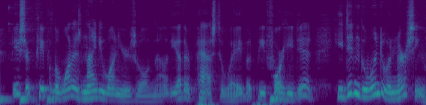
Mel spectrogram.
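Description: A man speaks very fast with an American accent. His pitch swings very widely, and vocal fry runs through his voice. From Scranton, northeastern Pennsylvania. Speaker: state legislator and former radio broadcaster. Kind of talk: casual interview. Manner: halting, repetitive.

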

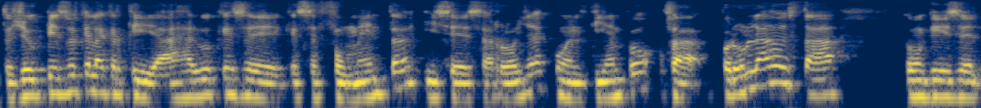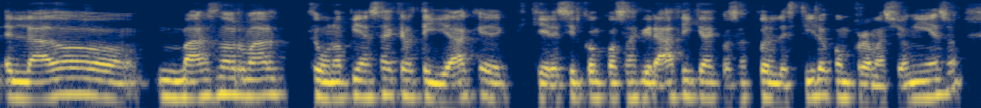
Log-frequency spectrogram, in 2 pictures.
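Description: Here is a man with a normal speaking voice at a medium pitch, keeping a moderate pace with hardly any pauses. His intonation is fairly even and his loudness very even. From Colombia, Caribbean coast (Barranquilla). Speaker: entrepreneur, systems engineer. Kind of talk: interview.

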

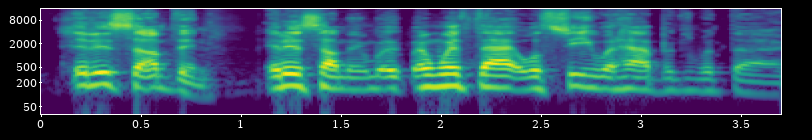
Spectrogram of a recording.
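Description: On a very clean recording with a silent background, a man speaks at a fairly high pitch and a fairly quick pace. He has an unremarkable speaking voice with fairly even intonation. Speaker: podcast host, college student. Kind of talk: casual chat.

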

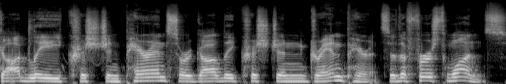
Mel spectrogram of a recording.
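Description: A man with an American accent talks at a fairly slow pace in a fairly high voice. The recording is very clean, with a silent background. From US Midwest, Wisconsin. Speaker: missionary. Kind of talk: podcast teaching.

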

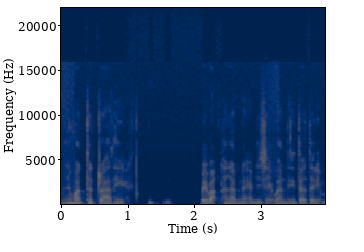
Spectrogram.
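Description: A man talks at a medium pitch in a somewhat breathy voice, his pitch varying in an ordinary way. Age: 30s. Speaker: crypto investor and entrepreneur. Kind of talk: interview storytelling.

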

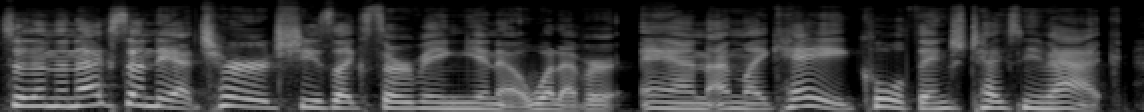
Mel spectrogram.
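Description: With an American accent and a normal speaking voice, a woman at medium pitch speaks at a moderate pace with lively intonation and hardly any pauses, in a very clean recording with a silent background. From Jacksonville, Florida. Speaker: church communications director. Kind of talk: casual chat.

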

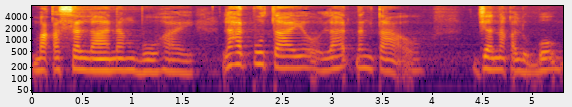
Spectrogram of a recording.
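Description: A woman speaks at a very slow pace. Her pitch is fairly low, with ordinary pitch variation. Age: 70s. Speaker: pastor. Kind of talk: sermon.

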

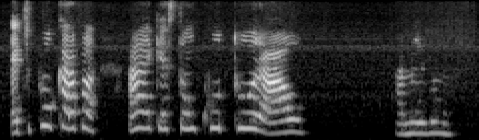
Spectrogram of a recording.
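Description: A woman talks at a moderate pace in a bright, sharp tone, with very wide pitch swings. The sound is dry and close, with no echo. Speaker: university student, podcast co-host. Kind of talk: casual chat.

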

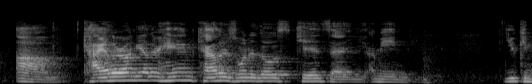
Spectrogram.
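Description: Using a plain, everyday voice, a man with an American accent speaks at a fairly high pitch with ordinary pitch variation. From Waterloo, Iowa. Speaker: father, former wrestler, coach. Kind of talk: interview, casual chat.

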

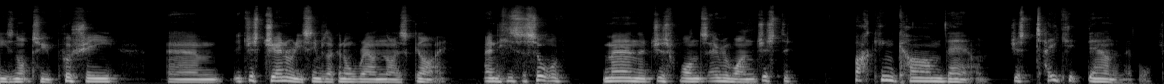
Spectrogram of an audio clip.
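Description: The recording is very clean, with a silent background. A man with a plain, everyday voice talks at a moderate pace and a fairly high pitch, with ordinary pitch variation. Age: 40s. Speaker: movie reviewer. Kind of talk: solo movie review.

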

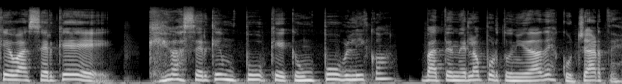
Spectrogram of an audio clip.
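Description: This is a woman with a normal speaking voice. She talks at a moderate pace. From mixed European and Venezuelan heritage. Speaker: musician. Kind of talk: casual conversation.

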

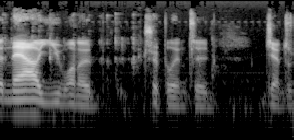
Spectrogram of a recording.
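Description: Australian accent from a male speaker. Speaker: podcast guest. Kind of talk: casual chat.

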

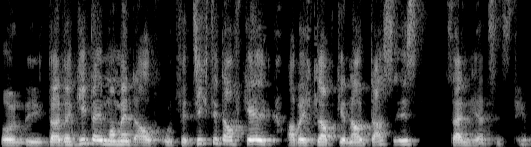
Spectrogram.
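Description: A man with a plain, everyday voice speaks at a fairly high pitch and a moderate pace. He shows ordinary pitch variation and hardly pauses. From Bavaria, Munich. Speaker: human design coach. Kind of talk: interview conversation.

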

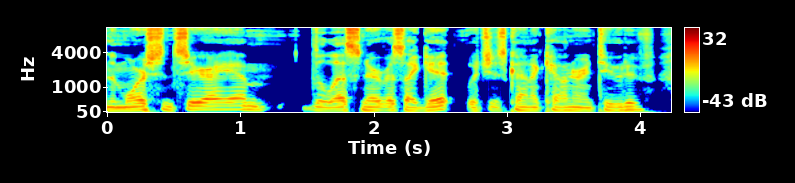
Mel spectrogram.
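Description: A man with a Texan accent, fairly even intonation, and a very clean recording over a silent background. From Texas, Dallas. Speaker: country singer-songwriter. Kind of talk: interview.

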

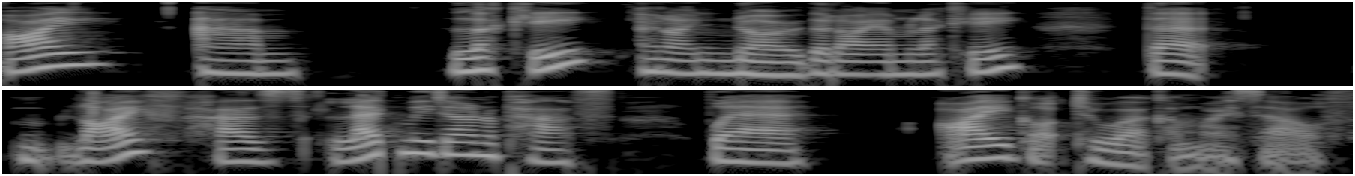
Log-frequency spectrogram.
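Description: A woman with a British accent speaks in a dark, mellow tone at fairly low pitch with lively intonation, a fairly slow pace and long, frequent pauses, on a very clean recording with a silent background and a dry, close sound with no echo. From Britain. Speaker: podcast host summarising other podcasts. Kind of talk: solo commentary podcast. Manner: casual, conversational.

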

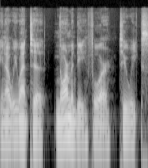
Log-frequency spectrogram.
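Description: A man's very deep, low voice with a dark, mellow tone, fairly even intonation and a Midwestern American accent, dry and close with no echo in a very clean recording with a silent background. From US Midwest, Cincinnati area, Ohio. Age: 20s. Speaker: high school alumni director. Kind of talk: casual interview. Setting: studio.

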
